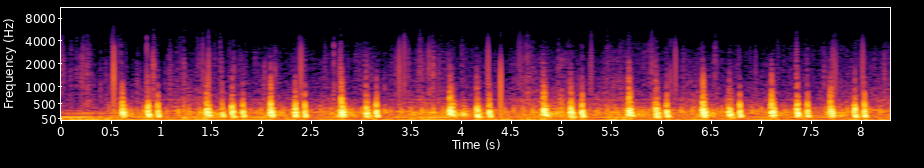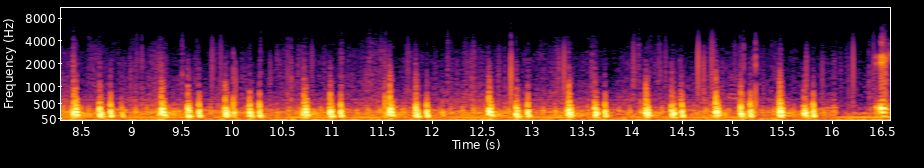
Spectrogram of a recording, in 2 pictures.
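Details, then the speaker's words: Irregular slow heartbeat in atrial fibrillation with a crisp mitral opening snap at a long interval after the second heart sound, teaching auscultation example. "Ejemplo 16º. Chasquido de apertura mitral de gran intervalo en la fibrilación"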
